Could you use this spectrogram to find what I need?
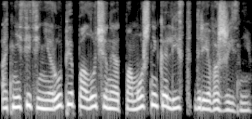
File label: tutorial voice, ru; lineage2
